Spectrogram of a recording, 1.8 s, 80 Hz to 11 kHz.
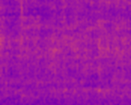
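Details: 1962 Dodge Lancer wagon engine that sat in a barn over 20 years, started with old fuel in a leaking tank, accelerator pump stuck, throttle worked by hand. Rough, busy note under throttle with no clear knock. The long-stored engine runs.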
